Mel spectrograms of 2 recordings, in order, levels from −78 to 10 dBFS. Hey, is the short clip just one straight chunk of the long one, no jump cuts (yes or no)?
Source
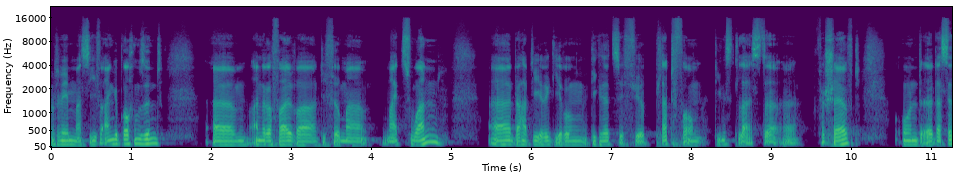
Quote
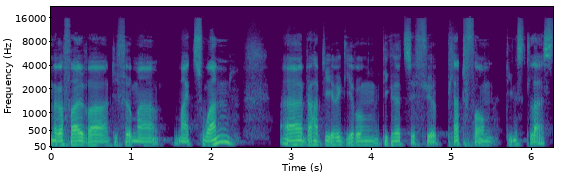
yes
